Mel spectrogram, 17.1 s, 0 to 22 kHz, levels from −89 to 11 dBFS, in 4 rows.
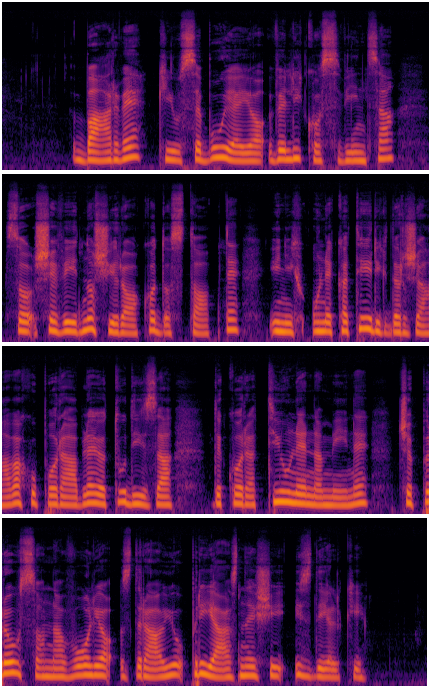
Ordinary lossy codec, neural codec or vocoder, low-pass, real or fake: none; none; 19.8 kHz; real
